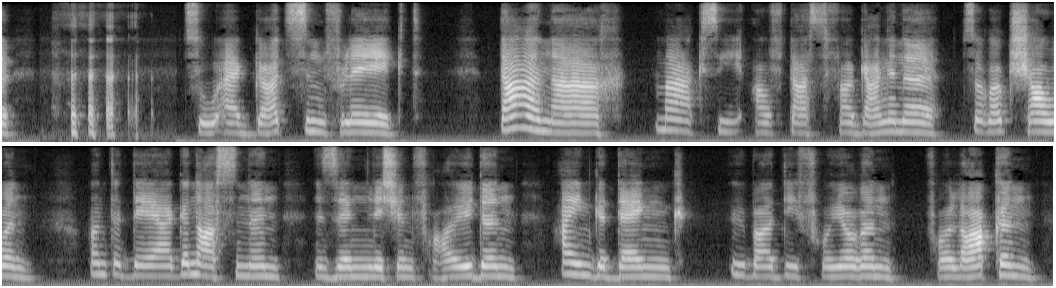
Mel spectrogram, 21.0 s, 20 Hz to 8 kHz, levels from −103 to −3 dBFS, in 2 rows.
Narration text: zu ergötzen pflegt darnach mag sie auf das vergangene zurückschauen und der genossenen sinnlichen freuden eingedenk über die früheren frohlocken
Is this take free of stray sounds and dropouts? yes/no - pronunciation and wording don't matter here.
no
